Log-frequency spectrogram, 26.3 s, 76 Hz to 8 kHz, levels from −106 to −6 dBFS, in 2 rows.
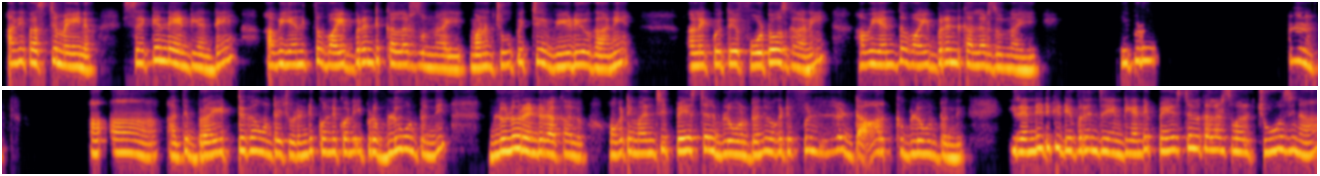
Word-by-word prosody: అది 285 +2 +1
first 275 +2 +2
main. 230 -4 +3 0.5
Second 305 +3 +2
ఏంటి 235 -2 +2
అంటే 200 +5 -1 0.5
అవి 260 +2 +1
ఎంత 260 0 -3 0.2
వైబ్రెంట్ 270 +5 +3
కలర్స్ 255 -2 0
ఉన్నాయి? 205 -2 -1 0.2
మనం 220 +2 +2
చూపించే 270 +4 -4 0.2
వీడియో 240 +2 +2
గాని 205 +5 +1 0.7
ఆహ్, 235 - +5
లేకపోతే 255 +2 0 0.2
ఫోటోస్ 275 +4 +5
గాని 205 +6 0 0.4
అవి 255 +2 +1
ఎంత 255 +1 -4
వైబ్రెంట్ 280 +4 +1
కలర్స్ 240 -3 -1
ఉన్నాయి. 195 -2 -1 0.9
ఇప్పుడు 310 +3 0 1.4
హ్మ్. 305 -5 0 1.0
అ! - - +3 0.2
ఆ! - - +4 0.5
అది 205 - -1
బ్రైట్‌గా 260 +6 +1
ఉంటాయి 240 -1 -2
చూడండి 220 +3 -1
కొన్ని 260 -1 0
కొన్ని 260 0 0
ఇప్పుడు 260 0 0
బ్లూ 250 +7 +3
ఉంటుంది. 245 +2 -3 0.5
బ్లూలో 270 +7 +6
2 255 -1 +4
రకాలు 230 -2 -1 0.3
ఒకటి 250 +4 -1
మంచి 245 +4 -1
పేస్టల్ 285 +1 +4
బ్లూ 240 0 +2
ఉంటుంది. 230 +4 -1
ఒకటి 265 +1 -2
ఫుల్లు 275 -1 -3 0.2
డార్క్ 260 0 -1
బ్లూ 240 0 +1
ఉంటుంది. 195 -3 -2 0.5
ఈ - - +4
రెండిటికి 320 +5 +3
డిఫరెన్స్ 280 0 0
ఏంటి 245 0 -1
అంటే 290 +5 -2
పాస్టెల్ 290 +3 +2
కలర్స్ 295 -1 -1
వాళ్ళు 260 -3 -2
చూసిన 280 -1 0
255 Hz, 135 wpm, -23 LUFS, 235-280 Hz, 1.4 s, బ్లూలో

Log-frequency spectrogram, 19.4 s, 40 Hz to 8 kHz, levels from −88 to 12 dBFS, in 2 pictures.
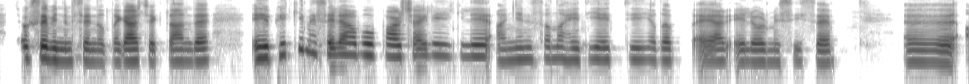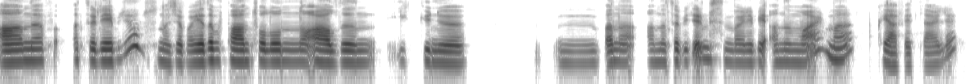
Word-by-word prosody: Çok 215 0 -1
sevindim 190 -4 +6
senin 175 -1 -2
adına 170 +1 -5
gerçekten 180 0 +2
de. 185 +1 +2 0.4
Eee, 210 0 +7
peki 255 - -3
mesela 260 - +2
bu 255 -1 +5
parçayla 230 - 0
ilgili 235 -1 -1
annenin 195 +3 -6
sana 210 +1 -8
hediye 195 +1 -4
ettiği 195 0 -7
ya 190 -1 -11
da 185 -1 -2 0.2
eğer 90 +1 -2
el 170 +1 -4
örmesiyse, 170 -1 -4 0.7
eee, 170 -2 -1
anı 175 +2 +5
f - - -17 0.2
hatırlayabiliyor 180 - 0
musun 255 - -8
acaba 160 0 -4
ya 170 0 +6
da 185 - +6
bu - - -7
pantolonunu 170 -1 +2
aldığın 165 -1 +3
ilk 175 -1 -25
günü, 160 -3 -1 1.0
ııı, 160 0 -15
bana 165 +1 -2
anlatabilir 170 +1 -3
misin? 190 -4 -9
Böyle 165 -1 -5
bir - - 0
anın 165 0 -7
var 165 - -1
mı 220 - -3 0.2
kıyafetlerle? 145 - -5
175 Hz, 135 wpm, -24 LUFS, 165-195 Hz, 1.0 s, Eee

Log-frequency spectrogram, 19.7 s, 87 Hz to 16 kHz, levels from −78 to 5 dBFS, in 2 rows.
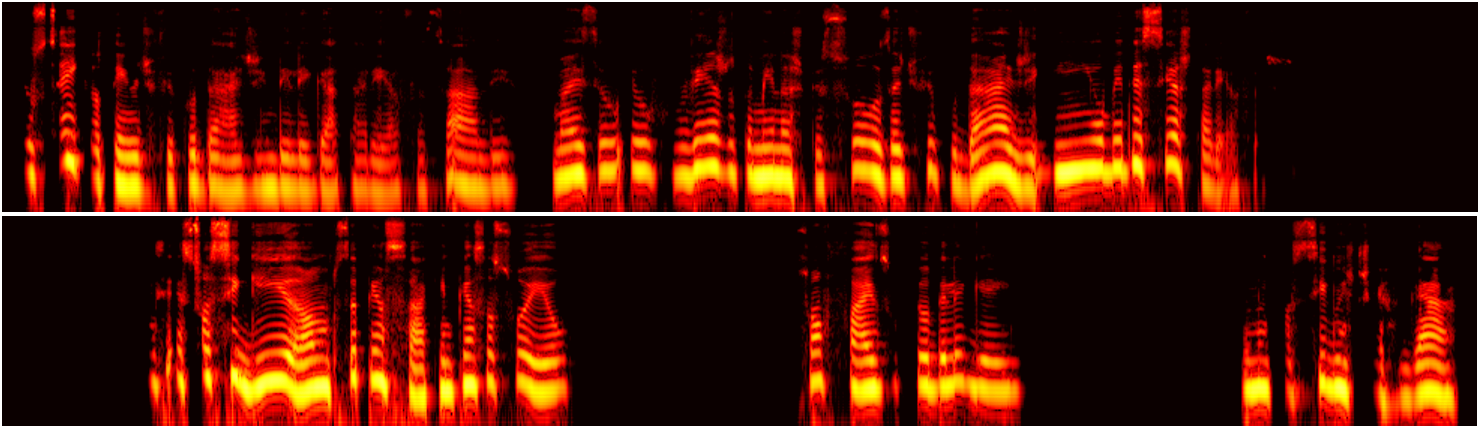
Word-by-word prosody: Eu 225 - -6
sei 305 +8 -1
que 305 - -17
eu - - -6
tenho 170 -2 0
dificuldade 165 -1 -10
em 165 - -4
delegar 160 -2 -9
tarefa, 155 -2 -18
sabe. 170 0 -9 0.2
Mas 215 +2 0
eu 245 +1 -6
eu 245 -2 -4
vejo, 240 +3 -1
também, 215 -1 +3
nas 210 -2 +2
pessoas 215 +4 -5
a 210 - +2
dificuldade 205 -2 -1
em 245 +2 +7
obedecer 260 +3 0
as 275 - -3
tarefas. 160 - -18 2.3
Mas 240 -2 -11
é 265 - -2
só 290 +4 0
seguir, 260 -2 +5
ela 210 0 +6
não 230 - +8
precisa 290 +6 -4
pensar, 255 -10 +1
quem 210 +3 +2
pensa 245 +3 +2
sou 255 +2 -7
eu. 215 +1 -1 1.5
Só 270 0 -3
faz 220 -3 0
o 235 - -27
que 235 - -42
eu 240 - +2
deleguei. 225 -3 -3 1.5
Eu 220 - +1
não 220 0 +5
consigo 220 +4 -1
enxergar 190 -1 -2
215 Hz, 135 wpm, -21 LUFS, 180-245 Hz, 2.3 s, não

